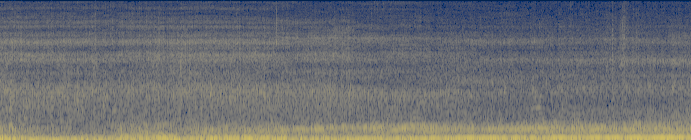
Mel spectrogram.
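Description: Wind rumbling steadily on the camera's microphone as the rider glides along a zipline, with the trolley running on the steel cable as a faint high whine.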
